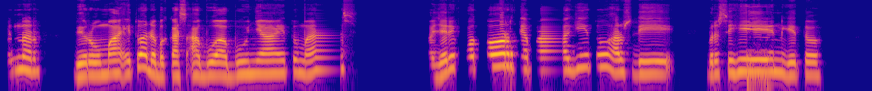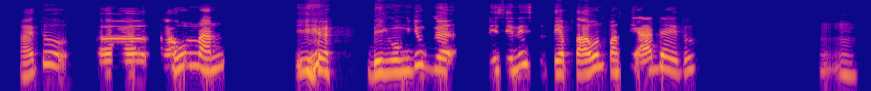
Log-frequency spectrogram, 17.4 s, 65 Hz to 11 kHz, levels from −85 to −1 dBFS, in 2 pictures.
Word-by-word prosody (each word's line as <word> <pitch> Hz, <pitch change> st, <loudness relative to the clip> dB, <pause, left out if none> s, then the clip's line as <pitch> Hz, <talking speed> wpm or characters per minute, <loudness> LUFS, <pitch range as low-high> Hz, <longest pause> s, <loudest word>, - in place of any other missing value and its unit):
Benar, 205 Hz, +1 st, -1 dB, 0.3 s
di 150 Hz, -, +2 dB
rumah 170 Hz, +3 st, +3 dB
itu 180 Hz, -, -4 dB
ada 240 Hz, -, +2 dB
bekas 160 Hz, 0 st, 0 dB
abu-abunya 165 Hz, +3 st, +1 dB
itu, 185 Hz, +2 st, -7 dB
Mas. 215 Hz, +5 st, -5 dB, 0.8 s
Nah, -, -, -5 dB
jadi 175 Hz, +8 st, +2 dB
kotor 255 Hz, +4 st, +8 dB
tiap 220 Hz, -1 st, -4 dB
pagi 210 Hz, +3 st, -4 dB
tuh 255 Hz, +1 st, -1 dB
harus 185 Hz, 0 st, +1 dB
dibersihin 180 Hz, +2 st, -2 dB
gitu. 165 Hz, 0 st, -3 dB, 0.7 s
Nah 155 Hz, -, -4 dB
itu, 300 Hz, -, -9 dB, 0.5 s
eee, 180 Hz, 0 st, +2 dB, 0.3 s
tahunan. 245 Hz, +2 st, +2 dB, 0.8 s
Iya, 200 Hz, 0 st, +3 dB, 0.5 s
bingung 185 Hz, +3 st, 0 dB
juga, 235 Hz, -7 st, -1 dB, 0.5 s
di -, -, -6 dB
sini 210 Hz, +6 st, -3 dB
setiap 180 Hz, -11 st, -2 dB
tahun 175 Hz, +9 st, +5 dB
pasti 190 Hz, -1 st, -3 dB
ada 225 Hz, +6 st, +3 dB
itu. 195 Hz, +2 st, -7 dB, 1.3 s
Mhm. 160 Hz, +11 st, -17 dB
185 Hz, 115 wpm, -22 LUFS, 175-215 Hz, 1.3 s, kotor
